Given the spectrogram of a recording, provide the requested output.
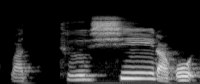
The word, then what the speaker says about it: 와트시: 소비 전력은 와트 단위를 쓰고 시간은 아워니까 단위를 이렇게 전력량의 단위를 이렇게 와트 곱하기 H 읽을 때는 와트시라고 읽으면 됩니다.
